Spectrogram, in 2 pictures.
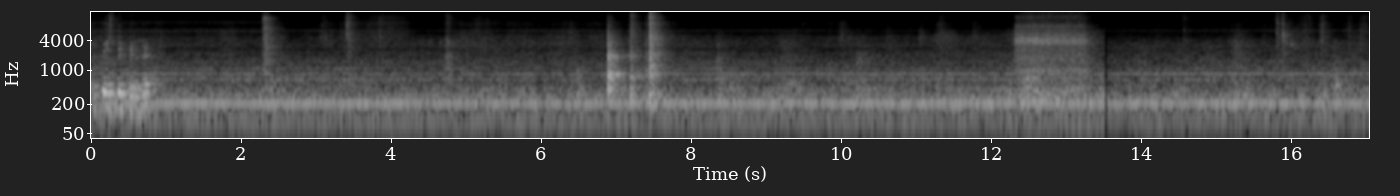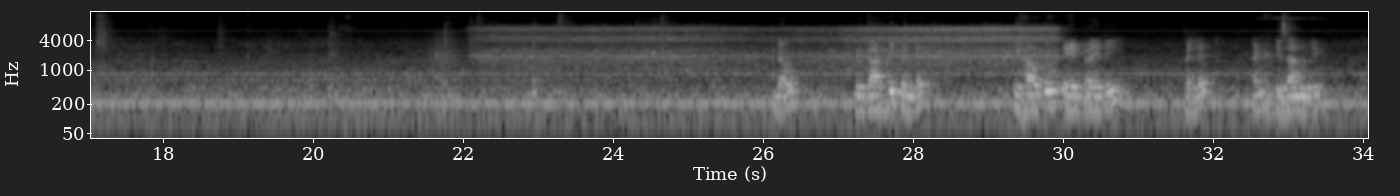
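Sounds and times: low electrical hum: 0.0s - 34.0s.

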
